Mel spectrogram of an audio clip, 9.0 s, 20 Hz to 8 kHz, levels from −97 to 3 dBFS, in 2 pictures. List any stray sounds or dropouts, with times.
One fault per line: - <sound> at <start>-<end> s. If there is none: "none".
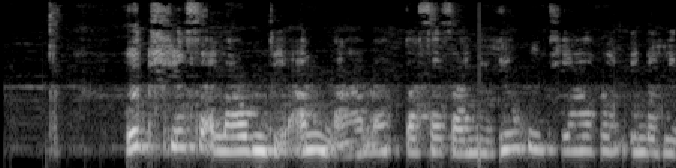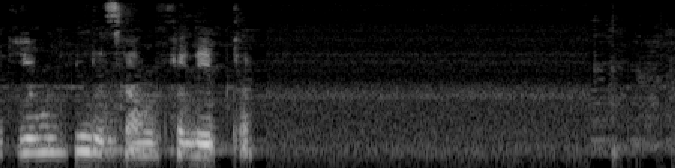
none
